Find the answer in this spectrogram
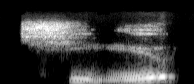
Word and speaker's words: Hsu Yu: the nobel prize to move on to uh shihyu um he lived between 1908 and 1980. he himself pronounced his name shiyu uh the shinhwa siddian and also a number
